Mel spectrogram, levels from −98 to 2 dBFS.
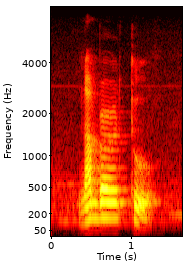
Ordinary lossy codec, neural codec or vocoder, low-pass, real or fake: none; none; 7.2 kHz; real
